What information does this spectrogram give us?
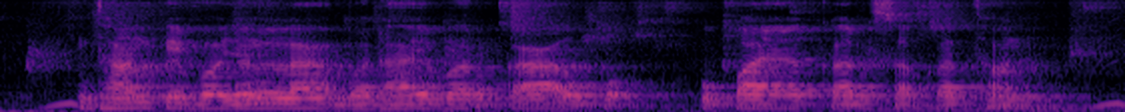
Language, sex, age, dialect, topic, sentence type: Chhattisgarhi, male, 25-30, Eastern, agriculture, question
